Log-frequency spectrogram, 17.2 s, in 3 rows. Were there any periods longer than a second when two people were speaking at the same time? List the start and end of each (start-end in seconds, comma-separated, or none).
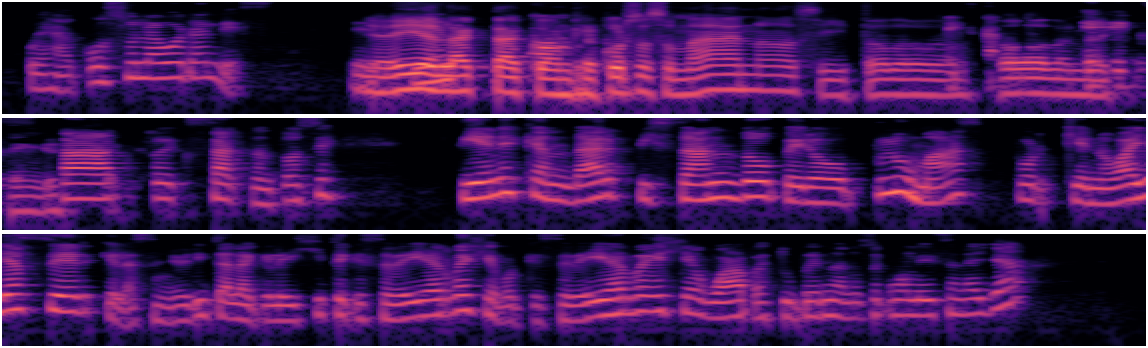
4.7-6.1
